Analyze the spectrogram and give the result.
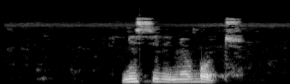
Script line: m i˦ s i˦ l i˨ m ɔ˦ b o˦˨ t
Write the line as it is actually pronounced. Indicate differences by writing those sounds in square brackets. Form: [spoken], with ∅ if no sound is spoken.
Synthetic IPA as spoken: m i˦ s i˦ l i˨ [ɲ] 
